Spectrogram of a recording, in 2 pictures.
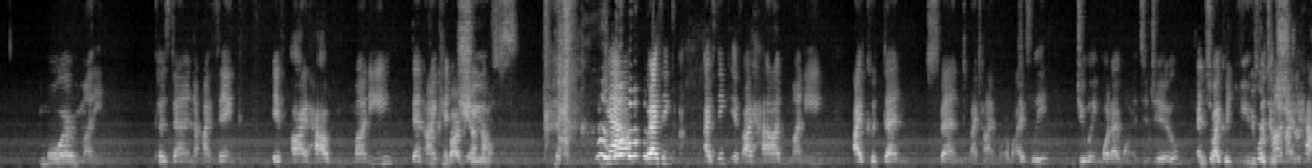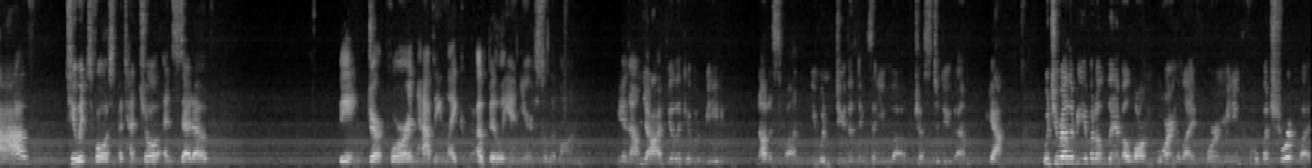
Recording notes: I apologize for the background noise in this episode.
